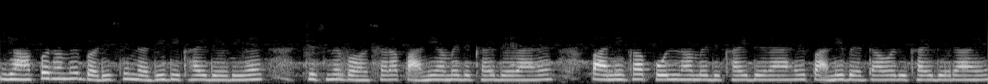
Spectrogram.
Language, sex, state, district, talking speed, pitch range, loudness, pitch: Hindi, female, Chhattisgarh, Bastar, 205 wpm, 210-225 Hz, -17 LUFS, 215 Hz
